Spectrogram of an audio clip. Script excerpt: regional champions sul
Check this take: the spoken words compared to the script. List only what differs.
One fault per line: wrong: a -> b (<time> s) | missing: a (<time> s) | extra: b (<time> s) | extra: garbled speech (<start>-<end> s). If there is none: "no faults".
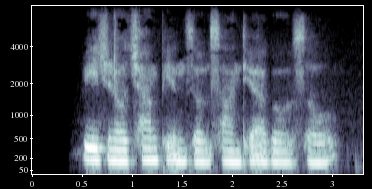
extra: of santiago (1.6 s)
